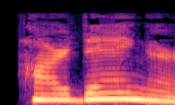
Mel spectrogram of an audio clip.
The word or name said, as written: hardanger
